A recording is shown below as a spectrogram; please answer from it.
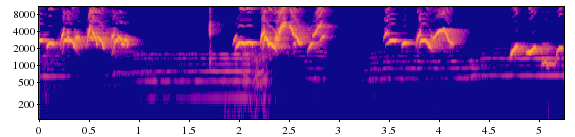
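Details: White-rumped shama (murai batu) used as a master song to provoke response: rich whistled phrases swooping up and down, delivered in bursts of about a second with short pauses, plus faint steady tones beneath.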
